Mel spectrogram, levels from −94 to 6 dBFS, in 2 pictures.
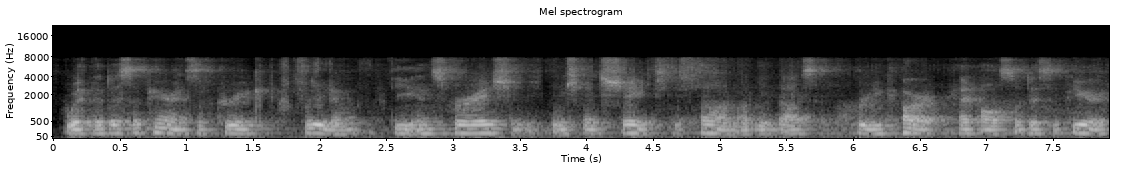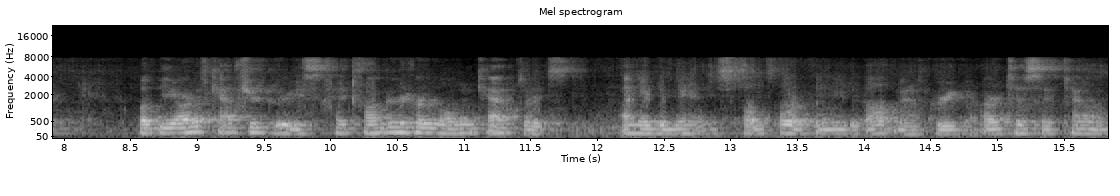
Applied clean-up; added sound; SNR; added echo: neural separator model SepFormer DNS4.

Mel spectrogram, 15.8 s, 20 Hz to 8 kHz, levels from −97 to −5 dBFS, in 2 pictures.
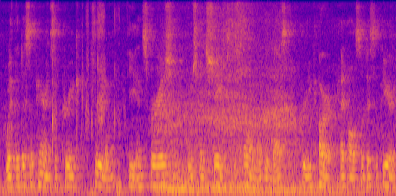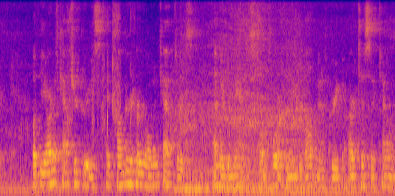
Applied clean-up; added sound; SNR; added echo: none; Car; 6 dB; reverberation time 0.8 s.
